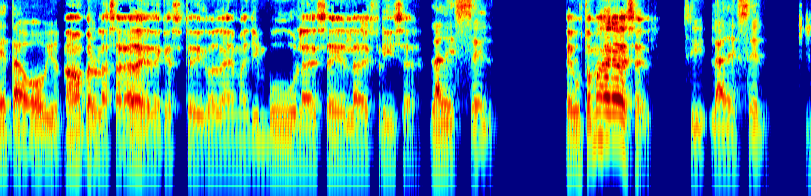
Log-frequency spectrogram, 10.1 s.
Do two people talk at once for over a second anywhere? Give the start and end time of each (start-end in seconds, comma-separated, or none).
none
